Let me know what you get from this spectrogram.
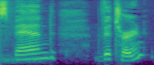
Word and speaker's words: Wittern: It is Sven Wittern, W-I-T-T-E-R-N.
